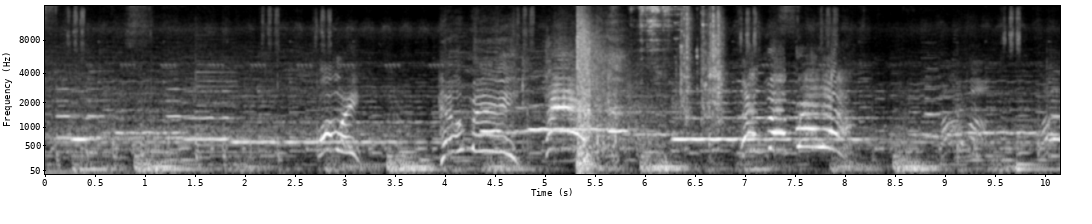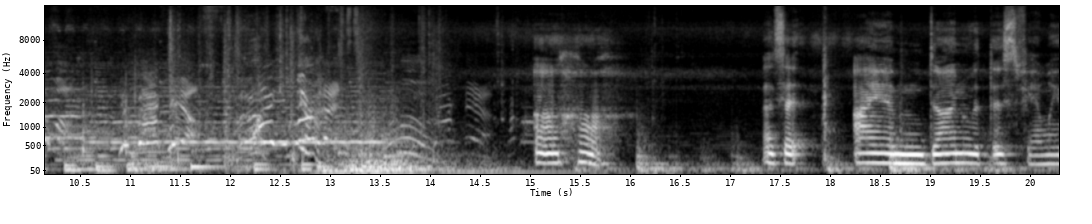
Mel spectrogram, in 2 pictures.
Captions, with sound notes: (hypnotic flute music) Wally! Help me! - Hey you! (gun bangs) That's my brother! Homer! Homer! Come back here! Where are you going? Come back here! - Uh-huh. That's it. I am done with this family.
